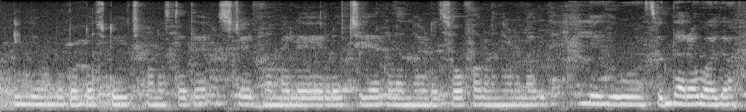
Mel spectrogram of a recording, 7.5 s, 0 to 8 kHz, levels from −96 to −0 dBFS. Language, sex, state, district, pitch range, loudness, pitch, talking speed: Kannada, female, Karnataka, Dharwad, 195-210 Hz, -13 LUFS, 200 Hz, 135 wpm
